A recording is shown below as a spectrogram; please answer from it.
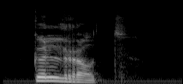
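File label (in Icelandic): "gulrot", Icelandic; matarhefti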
